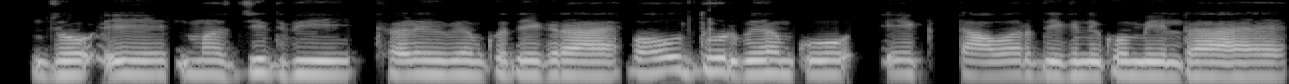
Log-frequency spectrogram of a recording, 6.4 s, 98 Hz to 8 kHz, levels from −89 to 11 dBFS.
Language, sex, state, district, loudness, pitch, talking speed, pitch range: Maithili, male, Bihar, Kishanganj, -17 LUFS, 165 Hz, 195 wpm, 160-170 Hz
